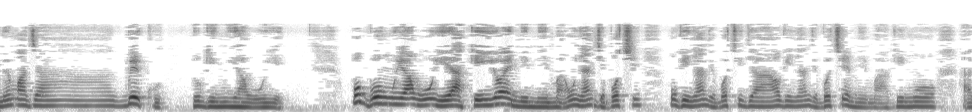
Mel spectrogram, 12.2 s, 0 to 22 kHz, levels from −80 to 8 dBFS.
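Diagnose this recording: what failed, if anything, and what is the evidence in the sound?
Speech rings and sounds washy for the whole clip. A hiss breathes up and down with the speech. Nothing is heard above 10.5 kHz. The stage is the codec: likely heavy WMA compression, which fits an early WMA encoder near 24 kbps.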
